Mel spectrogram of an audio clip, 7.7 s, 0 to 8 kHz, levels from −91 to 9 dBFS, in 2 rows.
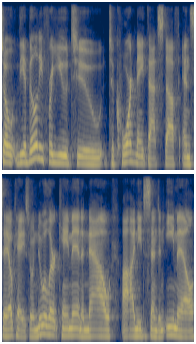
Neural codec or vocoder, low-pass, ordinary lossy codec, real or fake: none; 7.2 kHz; MP3, 64 kbps; real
